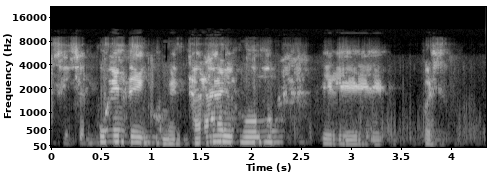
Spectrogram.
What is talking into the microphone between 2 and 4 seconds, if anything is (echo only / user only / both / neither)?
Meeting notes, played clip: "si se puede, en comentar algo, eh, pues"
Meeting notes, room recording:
echo only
